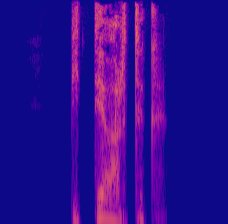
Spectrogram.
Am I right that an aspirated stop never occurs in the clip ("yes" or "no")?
no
